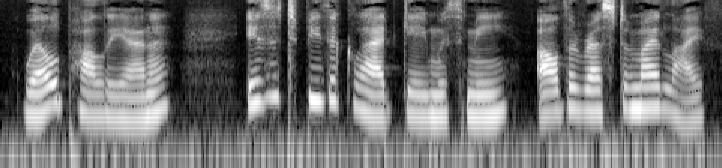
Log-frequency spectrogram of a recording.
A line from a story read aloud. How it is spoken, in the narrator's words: asked the man gently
